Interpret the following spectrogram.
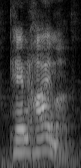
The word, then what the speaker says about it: Penheima: Not a single person I met pronounced my name right the first time, so I don't worry about it. It's Penheima. Panha.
